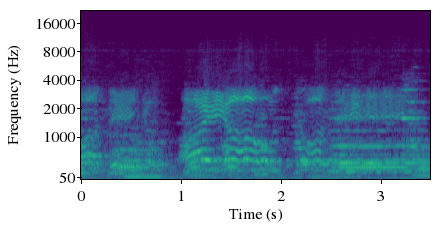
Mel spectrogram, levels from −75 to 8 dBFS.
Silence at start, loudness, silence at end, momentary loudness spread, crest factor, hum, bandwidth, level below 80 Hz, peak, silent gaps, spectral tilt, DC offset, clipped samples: 0 s; -24 LUFS; 0 s; 9 LU; 16 dB; none; 17 kHz; -42 dBFS; -8 dBFS; none; -5.5 dB/octave; under 0.1%; under 0.1%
